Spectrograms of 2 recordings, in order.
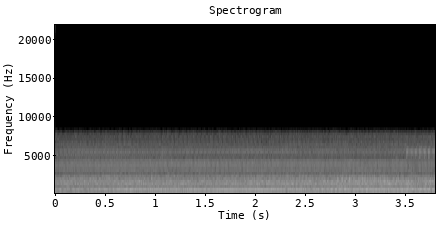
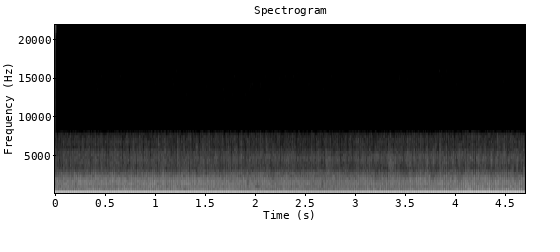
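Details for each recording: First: DC solar fan after long use: steady whirring rush with a thin constant whine from the motor, caused by dust buildup and lack of grease or oil inside; fix is opening the fan and adding grease or oil. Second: DC solar fan after repair: smooth, steady low hum and soft air noise, much quieter than the earlier noise, normal running.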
